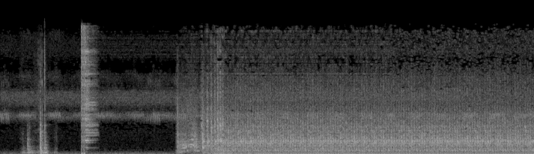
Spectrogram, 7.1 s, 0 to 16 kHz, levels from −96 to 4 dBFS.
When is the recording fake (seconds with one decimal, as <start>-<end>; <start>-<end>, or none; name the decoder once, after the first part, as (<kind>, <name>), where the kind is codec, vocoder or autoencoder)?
1.1-5.2 (vocoder, BigVGAN v2)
